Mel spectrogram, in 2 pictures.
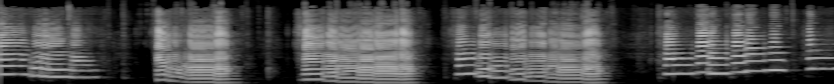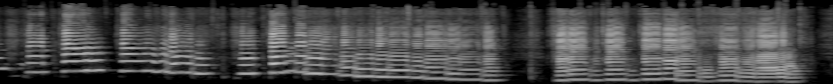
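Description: Selmer Mark VI tenor saxophone with a five-digit serial number, played solo in phrases broken by short breaths. A long phrase in the middle climbs into the horn's upper notes and then falls back down to low notes near the end.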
